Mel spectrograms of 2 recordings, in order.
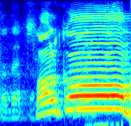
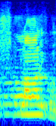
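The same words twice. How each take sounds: First: The greeting is said with a long drawn-out pull. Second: The greeting is said quickly and clipped short.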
